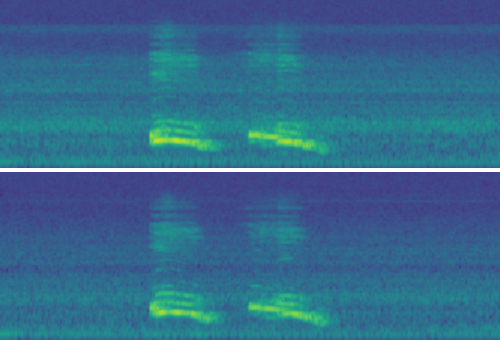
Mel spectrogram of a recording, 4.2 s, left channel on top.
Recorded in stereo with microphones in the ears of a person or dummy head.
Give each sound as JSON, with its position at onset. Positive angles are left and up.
{"t": 1.2, "sound": "a bird", "side_deg": 50, "distance_m": 1.0}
